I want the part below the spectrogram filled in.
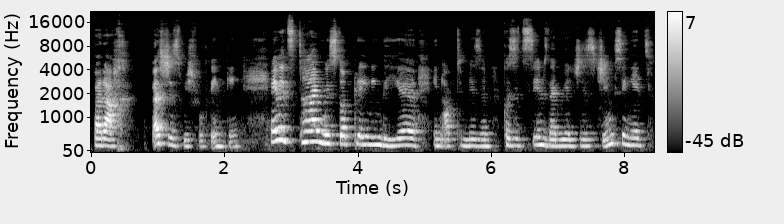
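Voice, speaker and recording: A woman delivers scripted satirical commentary in a sardonic, knowing tone. Her voice sits at an ordinary middle pitch, and the recording carries a noticeable roomy echo. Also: darkish tone. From Zimbabwe. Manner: sardonic, wry. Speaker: host. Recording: echoey room.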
